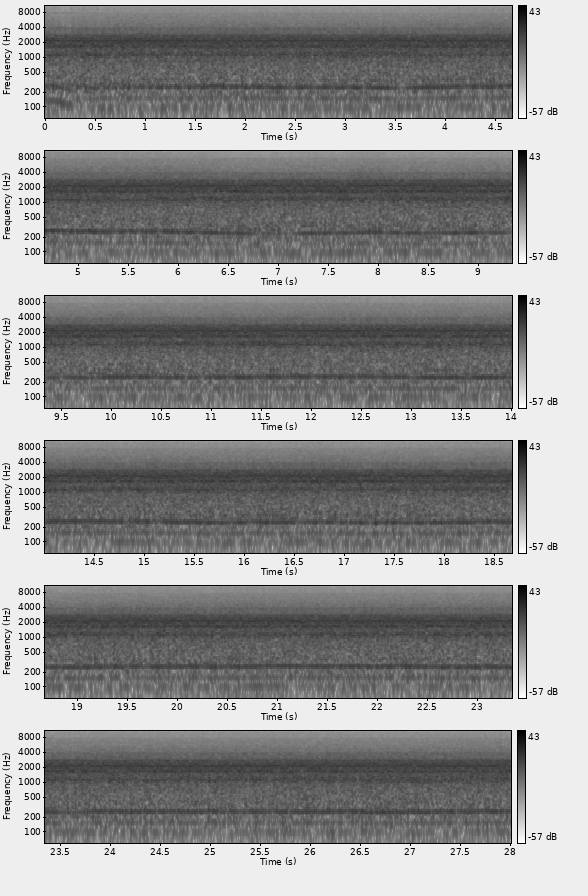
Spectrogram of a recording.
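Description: Quadcopter's electric motors running steadily at low speed with the craft lying crashed in the grass: a constant loud hum with a steady whine.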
